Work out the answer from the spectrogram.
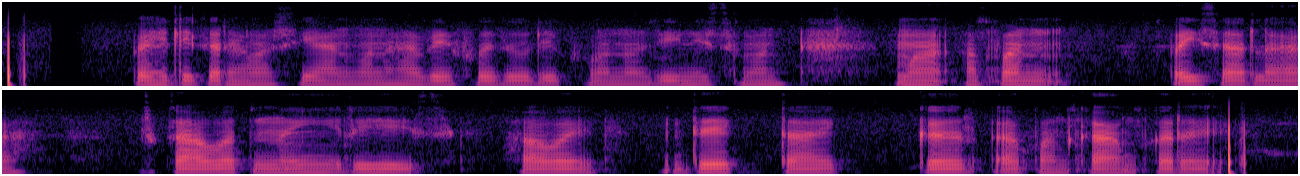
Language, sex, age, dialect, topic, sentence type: Chhattisgarhi, male, 18-24, Northern/Bhandar, banking, statement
